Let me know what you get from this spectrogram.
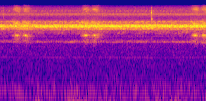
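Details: Night crickets just after rain: a continuous high-pitched ringing drone overlaid with short clustered chirps recurring roughly every one to two seconds, calm and even throughout.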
